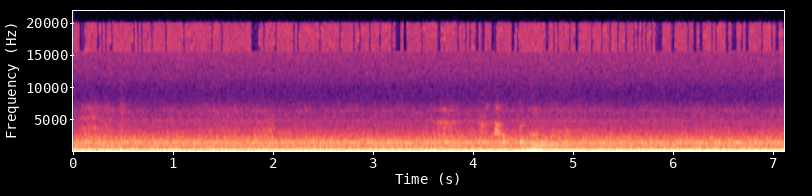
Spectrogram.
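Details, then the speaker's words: Corbett Lighting Calcutta 52" ceiling fan drawing 0.33 A on its internal variable speed control: very faint steady low hum, audible only up close, with no ticking or rubbing; the motor sounds healthy. "As I said, you can hear a little hum, but very little, yeah. You have to get up close to hear it to notice it."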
